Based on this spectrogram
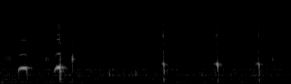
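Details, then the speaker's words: Vintage cuckoo clock before cleaning and restoration: two faint breathy cuckoo notes at nearly the same pitch, then soft clicks; call lacks punch, owner suspects a split in the wax paper bellows. "So, you know, that doesn't sound very well. So it could be a split in the wax paper or something."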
